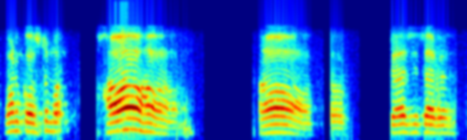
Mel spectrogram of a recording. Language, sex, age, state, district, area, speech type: Odia, male, 45-60, Odisha, Nuapada, urban, conversation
